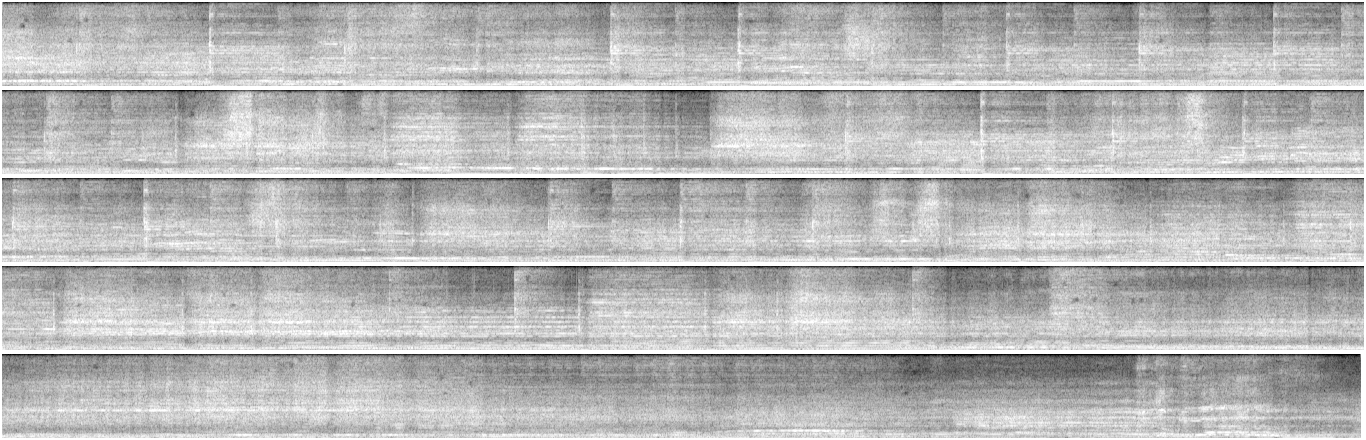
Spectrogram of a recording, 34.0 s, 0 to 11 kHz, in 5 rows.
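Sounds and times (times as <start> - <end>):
lead vocal singing: 0.0 - 33.8
live rock band playing: 0.0 - 34.0.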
